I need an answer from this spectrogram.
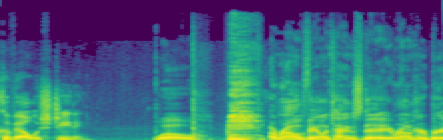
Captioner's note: clears throat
